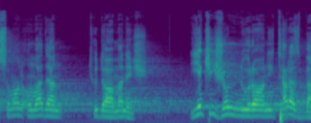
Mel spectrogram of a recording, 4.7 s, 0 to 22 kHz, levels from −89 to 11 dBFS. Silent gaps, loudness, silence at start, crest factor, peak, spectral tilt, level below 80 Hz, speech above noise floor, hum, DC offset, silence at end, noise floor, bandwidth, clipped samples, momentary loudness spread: none; -25 LUFS; 0 s; 18 dB; -8 dBFS; -4.5 dB/octave; -52 dBFS; 22 dB; none; under 0.1%; 0 s; -47 dBFS; 16 kHz; under 0.1%; 17 LU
